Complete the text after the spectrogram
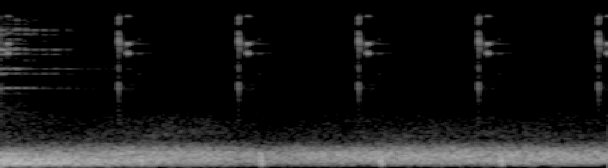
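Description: A short electronic tick sounds once every second as a countdown runs.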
